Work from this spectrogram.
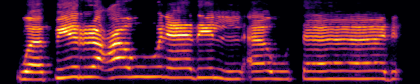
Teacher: au itu sifat lin apabila huruf berharokat fathah bertemu dengan waw sukun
